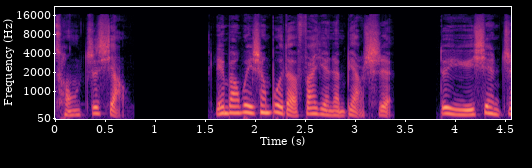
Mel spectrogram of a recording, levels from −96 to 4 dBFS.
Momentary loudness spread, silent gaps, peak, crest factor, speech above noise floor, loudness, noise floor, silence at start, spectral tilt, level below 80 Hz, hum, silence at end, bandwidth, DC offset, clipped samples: 9 LU; 0.79-1.53 s, 3.39-3.81 s; -12 dBFS; 14 dB; over 64 dB; -26 LUFS; under -90 dBFS; 0 s; -4.5 dB/octave; -64 dBFS; none; 0 s; 17 kHz; under 0.1%; under 0.1%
